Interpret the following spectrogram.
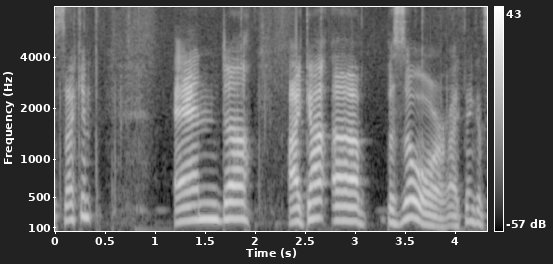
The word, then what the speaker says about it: bezoar: And, I got a Bezoar, I think that's how I pronounce it. Right? Yeah, it's a Bezoar.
